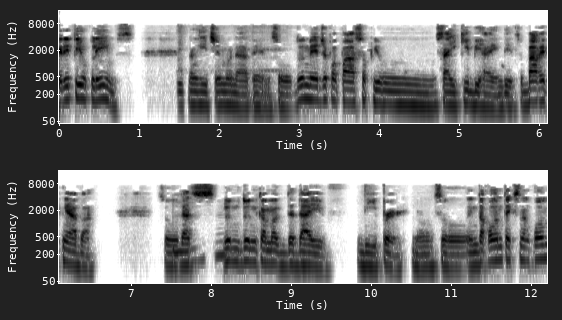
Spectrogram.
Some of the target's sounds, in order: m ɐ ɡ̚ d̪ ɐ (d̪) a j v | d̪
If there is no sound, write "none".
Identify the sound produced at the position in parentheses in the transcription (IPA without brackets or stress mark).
d̪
